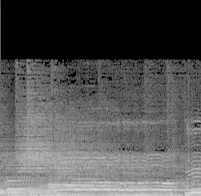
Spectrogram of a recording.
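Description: Live band performance: a female vocalist sings long held notes with vibrato over electric guitar, keyboards and drums.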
